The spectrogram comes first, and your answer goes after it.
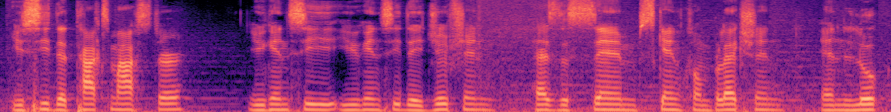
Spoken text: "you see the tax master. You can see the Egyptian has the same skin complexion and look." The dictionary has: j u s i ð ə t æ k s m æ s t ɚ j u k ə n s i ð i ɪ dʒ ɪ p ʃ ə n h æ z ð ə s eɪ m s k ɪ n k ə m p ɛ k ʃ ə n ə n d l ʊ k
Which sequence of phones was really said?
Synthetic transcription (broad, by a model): j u s i ð ə t æ k s m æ s t ɚ j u k ə n s i ð i ɪ dʒ ɪ p ʃ ə n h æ z ð ə s eɪ m s k ɪ n k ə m p ɛ k ʃ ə n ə n l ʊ k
